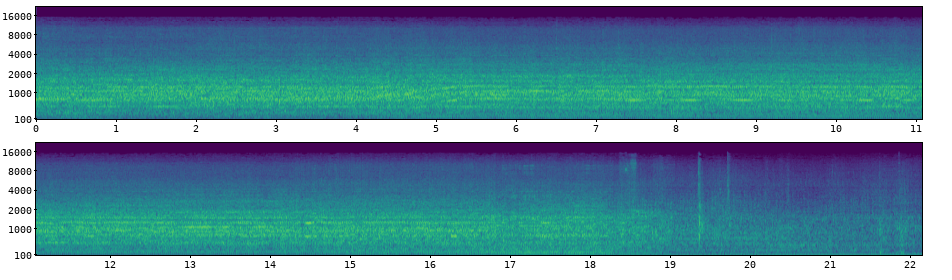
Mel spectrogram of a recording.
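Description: Tractor engine running steadily under way, with a slight rise in pitch around four or five seconds in. About eighteen seconds in it throttles down and carries on idling more quietly, with a few light clicks.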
